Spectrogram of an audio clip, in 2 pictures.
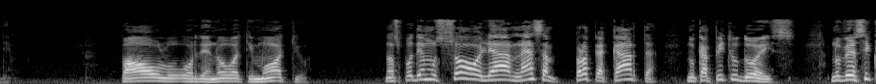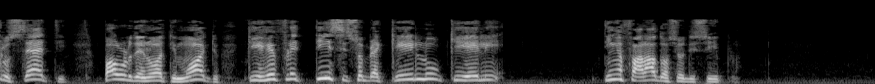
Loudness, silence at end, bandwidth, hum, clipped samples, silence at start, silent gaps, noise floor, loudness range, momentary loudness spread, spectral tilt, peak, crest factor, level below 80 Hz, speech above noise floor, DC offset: -17 LUFS; 1.55 s; 8.8 kHz; none; under 0.1%; 0 s; none; -55 dBFS; 3 LU; 13 LU; -5 dB/octave; -2 dBFS; 16 dB; -54 dBFS; 38 dB; under 0.1%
